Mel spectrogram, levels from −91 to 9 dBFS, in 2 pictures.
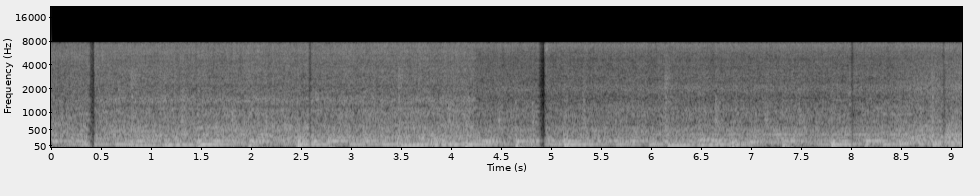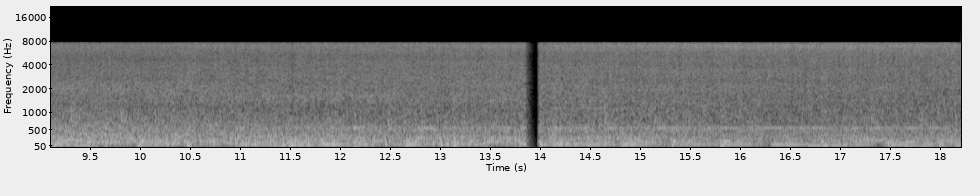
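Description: At 0.38 s and again at 4.87 s, the sound is held and fades for 50 to 60 ms, then jumps ahead. This is a burst of packet loss: the receiver stretched the last audio across packets that never arrived. Brief smears or wobbles at 2.57, 7.99 and 8.91 s are short concealed packet loss, each hole of about 20 ms patched from the preceding sound and blended back. The longest burst of packet loss, from 13.85 to 14.0 s, holds and fades for about 124 ms, drops briefly to silence, then resumes with that stretch missing.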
